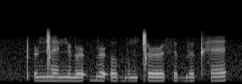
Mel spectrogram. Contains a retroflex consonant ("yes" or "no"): yes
